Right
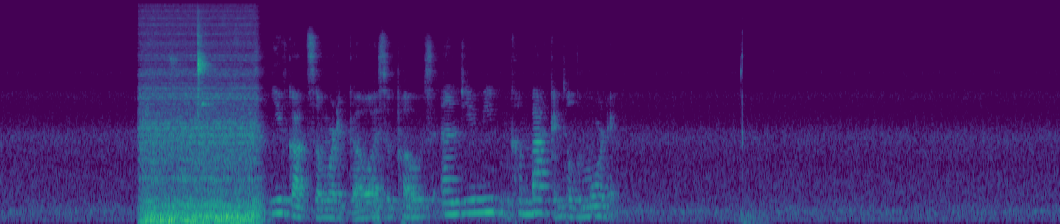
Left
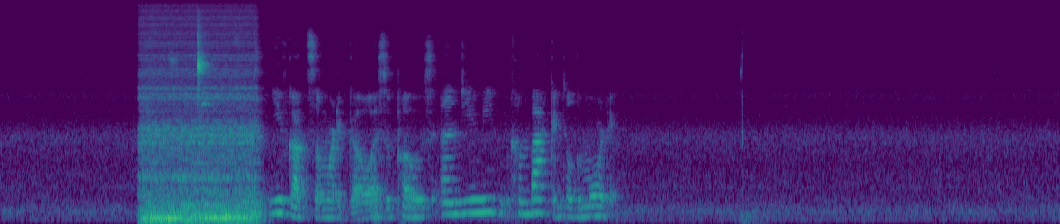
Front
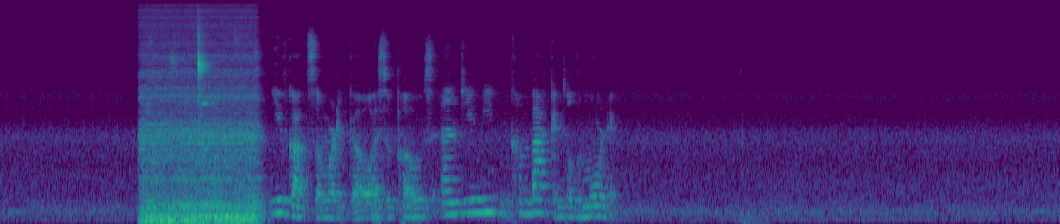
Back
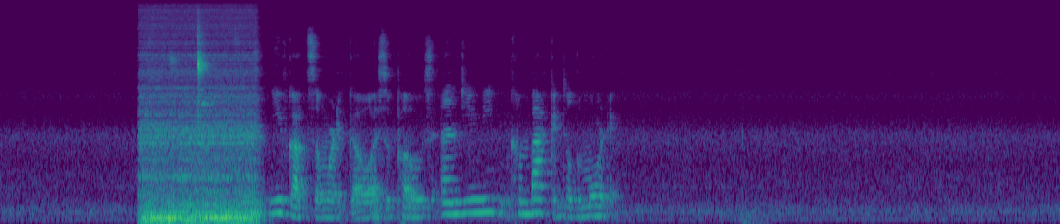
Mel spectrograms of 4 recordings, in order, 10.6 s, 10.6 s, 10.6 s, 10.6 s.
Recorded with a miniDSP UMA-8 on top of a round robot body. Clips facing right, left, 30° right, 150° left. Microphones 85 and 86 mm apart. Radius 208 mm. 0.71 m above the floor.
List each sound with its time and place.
1.4 s a running tap: 150° left, 2 m
2.7 s a woman speaking: 115° left, 1.0 m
